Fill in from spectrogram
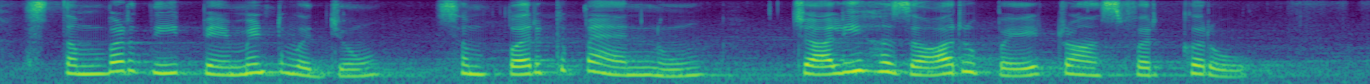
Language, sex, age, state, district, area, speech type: Punjabi, female, 18-30, Punjab, Jalandhar, urban, read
